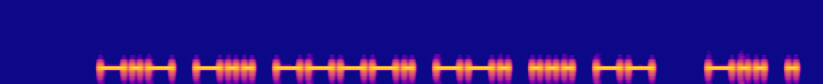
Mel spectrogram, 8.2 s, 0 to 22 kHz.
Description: Morse code, heard as a keyed tone, about 15 wpm, 700 Hz. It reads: KD9GSM DE
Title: USA Callsign DE Callsign 15wpm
